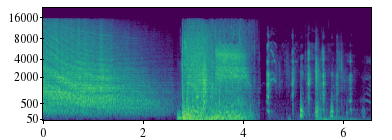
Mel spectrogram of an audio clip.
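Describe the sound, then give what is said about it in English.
Bunker buster airstrike explosion in a video game: a sustained roaring rush builds, then a loud, heavy blast lasts over a second before cutting off abruptly. “Should we call in the airstrike? Bunker Buster, baby.”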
